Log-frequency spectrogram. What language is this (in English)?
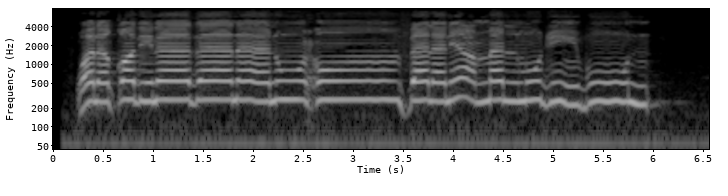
Arabic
